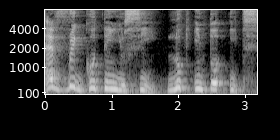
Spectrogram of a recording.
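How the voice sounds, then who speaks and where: Her voice somewhat breathy, a woman speaks with lively intonation. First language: not English. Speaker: beauty vlogger. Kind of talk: motivational monologue.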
